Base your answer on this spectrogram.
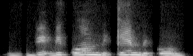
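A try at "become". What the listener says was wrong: अच्छा, इसको बिकॉम मत पढ़ना बेटी, बिकम पढ़ना उसको, ठीक है।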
